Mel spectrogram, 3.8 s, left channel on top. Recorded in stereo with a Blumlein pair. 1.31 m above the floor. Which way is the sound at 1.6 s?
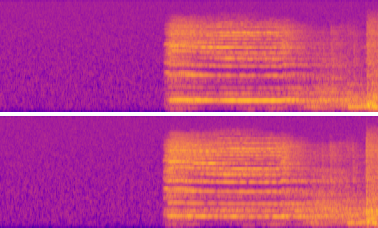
45° right.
